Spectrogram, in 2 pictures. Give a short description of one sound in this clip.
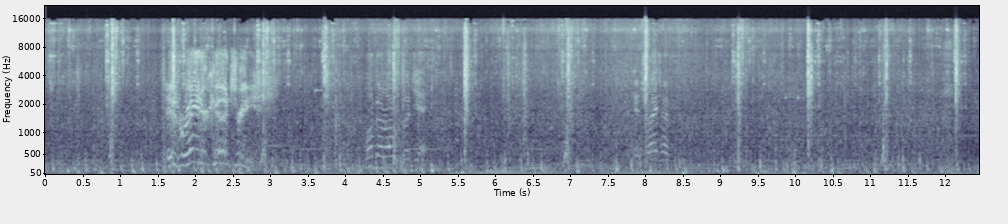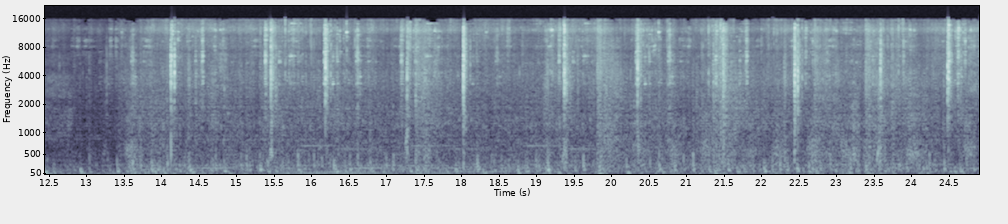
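A wooden wagon rattles and creaks over a dirt track.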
